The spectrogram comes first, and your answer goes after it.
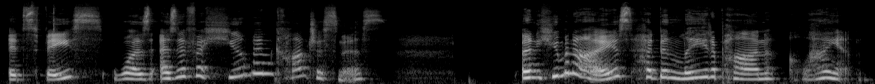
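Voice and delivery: ordinary delivery, nothing marked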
